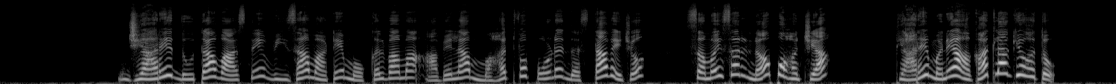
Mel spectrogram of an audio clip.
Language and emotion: Gujarati, surprised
